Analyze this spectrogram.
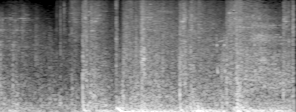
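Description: Gunfire and bow shots during a first-person shooter video game match, with several sharp, loud bursts punching through a dense, continuous bed of rapid shooting and booms.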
